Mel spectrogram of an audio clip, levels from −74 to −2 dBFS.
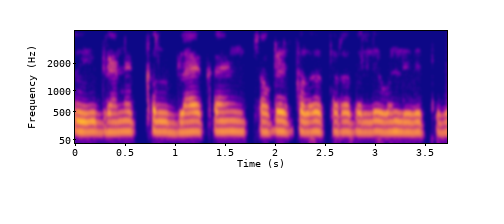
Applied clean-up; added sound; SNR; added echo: none; none; none; none.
